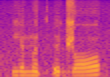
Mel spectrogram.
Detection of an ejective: present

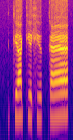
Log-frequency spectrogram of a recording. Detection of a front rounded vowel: present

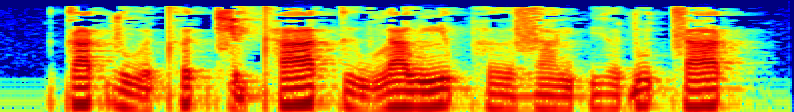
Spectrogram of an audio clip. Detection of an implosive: present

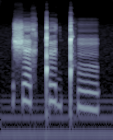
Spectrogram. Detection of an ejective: absent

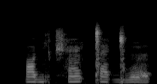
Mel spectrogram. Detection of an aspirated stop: present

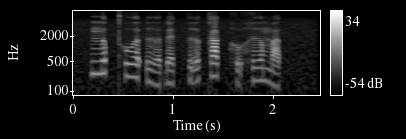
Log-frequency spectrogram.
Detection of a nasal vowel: absent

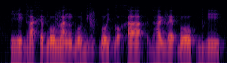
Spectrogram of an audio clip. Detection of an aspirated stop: absent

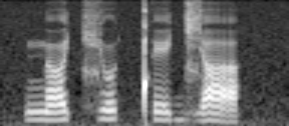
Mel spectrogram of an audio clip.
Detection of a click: present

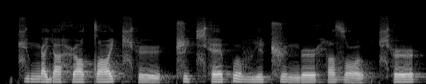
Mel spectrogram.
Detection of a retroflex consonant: present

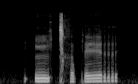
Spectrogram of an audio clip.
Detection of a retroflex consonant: absent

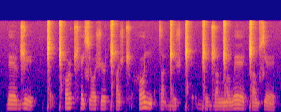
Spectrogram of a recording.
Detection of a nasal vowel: absent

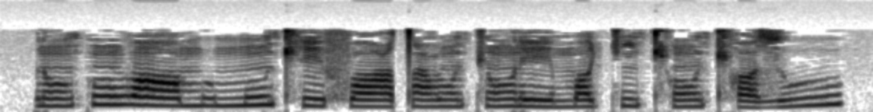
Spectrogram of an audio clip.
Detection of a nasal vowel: present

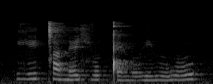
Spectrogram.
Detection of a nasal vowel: absent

